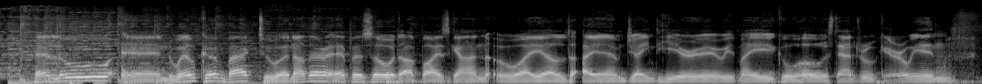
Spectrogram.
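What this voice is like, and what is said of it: Jamaican accent in a robotic voice. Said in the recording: “Is that like a Caribbean accent or a robot? ... It's Jamaican Stephen Hawking.”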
